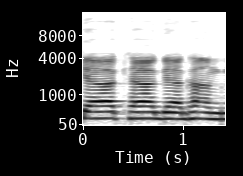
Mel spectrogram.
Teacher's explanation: कंठ में कै वर्ग का होता है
